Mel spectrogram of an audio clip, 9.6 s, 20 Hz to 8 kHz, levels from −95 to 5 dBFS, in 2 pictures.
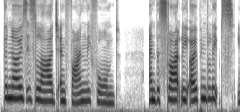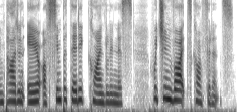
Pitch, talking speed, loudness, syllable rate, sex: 225 Hz, 130 wpm, -17 LUFS, 4.8 syllables/s, female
